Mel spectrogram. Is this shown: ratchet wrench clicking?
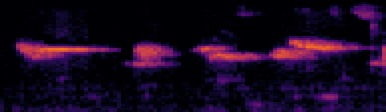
no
